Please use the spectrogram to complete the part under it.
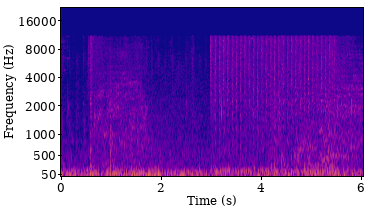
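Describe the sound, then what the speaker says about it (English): Rapid mechanical clattering and bursts of gunfire in a video game, with a dense rattling rhythm through the second half, loud and continuous, around a rocket launcher being fired. "Step into my rocket launcher."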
